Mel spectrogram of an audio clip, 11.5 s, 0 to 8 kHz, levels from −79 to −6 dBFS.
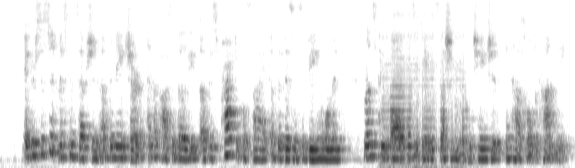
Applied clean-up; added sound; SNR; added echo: neural separator model SepFormer DNS4.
